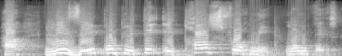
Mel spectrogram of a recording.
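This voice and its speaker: A young man with an Egyptian Arabic accent teaching French grammar in a casual, lively way. He keeps repeating words and putting questions to his students. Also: high-pitched, brisk. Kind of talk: casual classroom lesson.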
